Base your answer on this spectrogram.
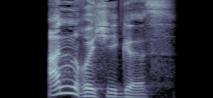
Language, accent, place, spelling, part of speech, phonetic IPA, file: German, Germany, Berlin, anrüchiges, adjective, [ˈanˌʁʏçɪɡəs], De-anrüchiges.ogg
- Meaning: strong/mixed nominative/accusative neuter singular of anrüchig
